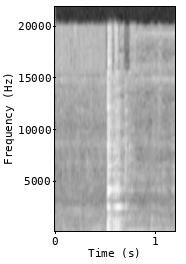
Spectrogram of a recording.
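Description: A ceramic plate is set down as a lid over a cooking pan of sweet and sour turkey balls, giving a single short clink with a brief rattle, close and fairly loud, followed by a faint second tap.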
